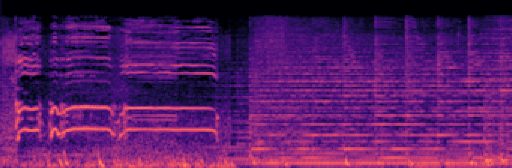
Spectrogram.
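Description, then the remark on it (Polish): A British man's rooster lets out one loud, drawn-out crow lasting about two seconds, its pitch rising and then holding steady. Sustained musical tones take over right after. “A na koniec poważne problemy pewnego Brytyjczyka z powodu skrzydlatego budzika.”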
